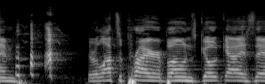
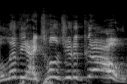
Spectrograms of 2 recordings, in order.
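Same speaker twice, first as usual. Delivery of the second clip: shrill, very high-pitched shouted yell; 10 semitones higher than usual. In a role-playing game, a character calls out to another character, yelling out. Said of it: "I yell out".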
